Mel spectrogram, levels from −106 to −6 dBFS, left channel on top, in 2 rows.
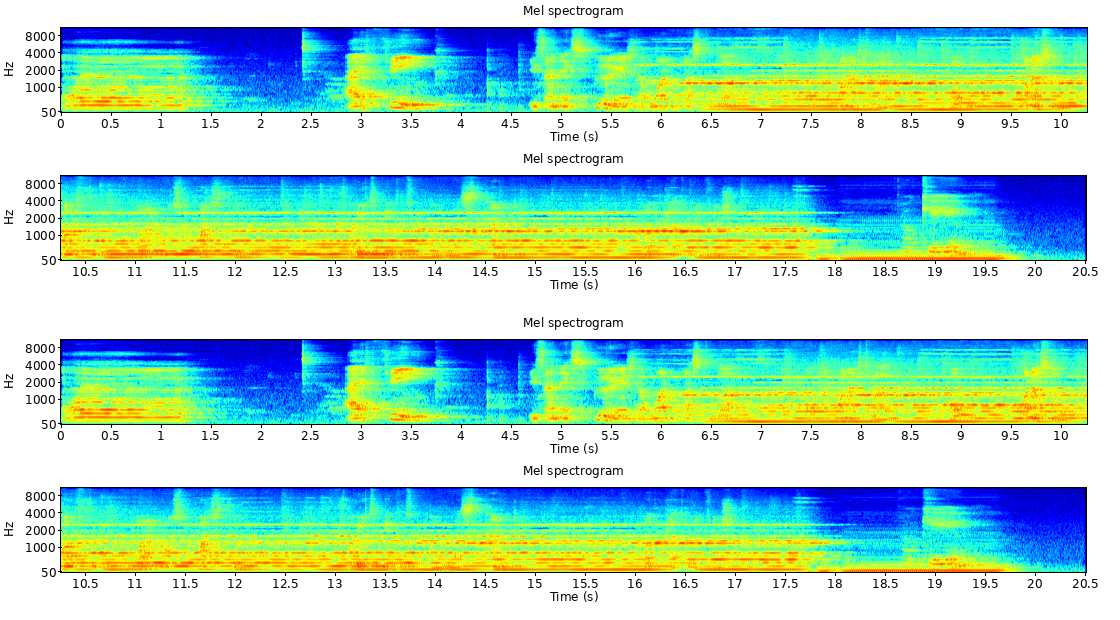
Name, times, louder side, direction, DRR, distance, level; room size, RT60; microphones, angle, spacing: voice 1, 0.0-1.3 2.4-3.8 4.7-7.1 7.4-8.3 8.9-9.1 9.6-12.1 13.1-14.8 16.1-17.3, right 1 dB, 10° right, 1 dB, 0.3 m, -32 dB
sound 1, 5.7-17.7, left 1 dB, 25° left, 1.4 m, -26 dB
voice 2, 17.8-19.6, left 1 dB, 80° left, 2 dB, 0.8 m, -27 dB
4.3 x 3.2 x 2.9 m, 1.1 s
head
